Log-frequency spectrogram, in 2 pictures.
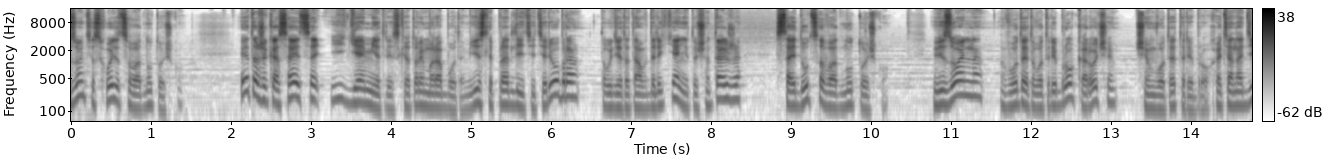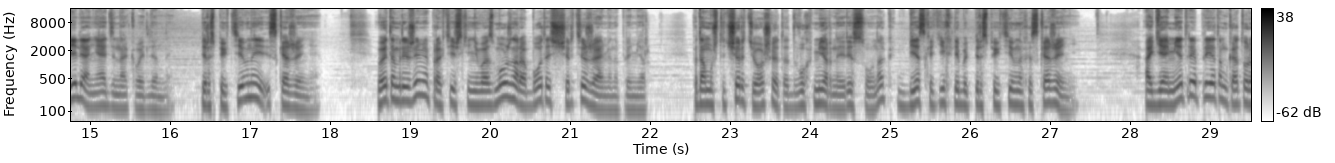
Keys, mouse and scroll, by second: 1.8 click.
